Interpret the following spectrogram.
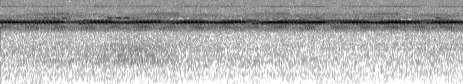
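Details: Autumn insects singing at night in the Tsukimi Forest above the Nobi Plain, Kaizu, Gifu Prefecture, Japan: a steady high-pitched trilling band that swells and dips in pulses roughly once a second, with faint background hiss.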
